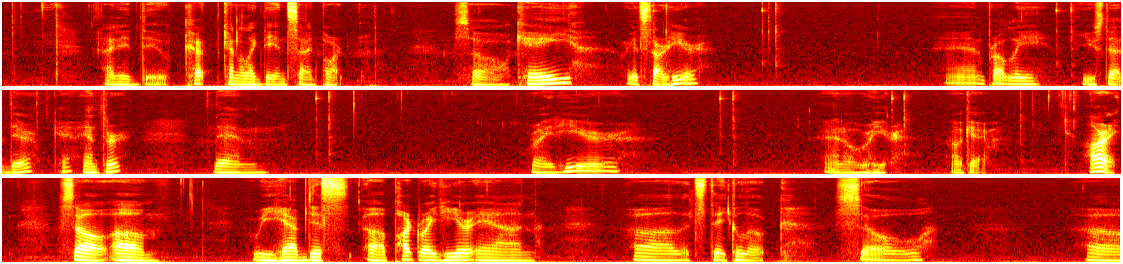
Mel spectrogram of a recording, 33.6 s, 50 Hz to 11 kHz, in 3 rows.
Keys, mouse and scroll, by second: 3.8 super+z, 5.6 k, 13.3 k.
